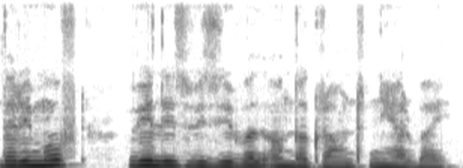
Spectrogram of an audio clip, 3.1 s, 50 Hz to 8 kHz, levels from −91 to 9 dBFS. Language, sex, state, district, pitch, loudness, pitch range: English, female, Arunachal Pradesh, Lower Dibang Valley, 185 Hz, -16 LUFS, 160-205 Hz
